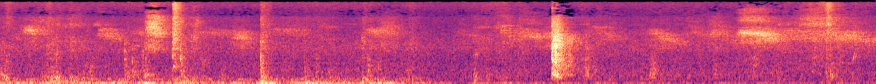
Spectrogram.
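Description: Scattered knocks and clatter from a garden hose being handled and fed into a hot tub to drain it, the sharpest knock about halfway through. A low steady hum underneath fades out about halfway.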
